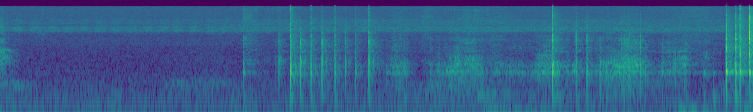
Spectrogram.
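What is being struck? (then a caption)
Plastic shampoo bottle. A red translucent plastic kids' shampoo bottle (Garnier Ultra Dolce, Ariel label), medium-sized, hollow and mostly empty, is held in both hands and tapped and scratched on its sides and front with long manicured nails. After about two seconds of near silence, bursts of sharp, dry clicks with a hollow mid-range tone come in quick flurries, separated by softer scratching. The bottle's clicks are short and die away almost instantly.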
